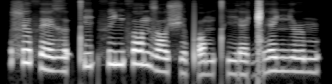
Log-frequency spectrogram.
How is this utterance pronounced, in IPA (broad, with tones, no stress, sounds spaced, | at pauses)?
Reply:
ɬ ə˦ θ ɛ˨ ɣ ə˨ ʔ tʼ i˦ ʔ θ i˦ ɲ θ ɔ˦ n z ɔ˨ ʃ ə˨ pʼ ɔ˨ m tʰ i˨ ɾ ɛ˨ ɡ͡ǁ ɛ˦ ɲ ə˞˦ m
